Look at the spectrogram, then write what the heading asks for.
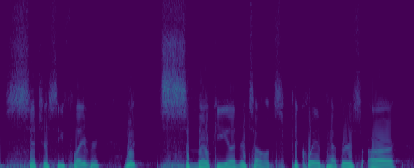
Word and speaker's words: pequin: Pequin. So pequin instead of penguin.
